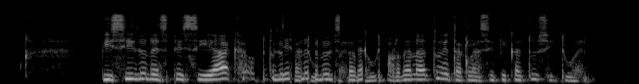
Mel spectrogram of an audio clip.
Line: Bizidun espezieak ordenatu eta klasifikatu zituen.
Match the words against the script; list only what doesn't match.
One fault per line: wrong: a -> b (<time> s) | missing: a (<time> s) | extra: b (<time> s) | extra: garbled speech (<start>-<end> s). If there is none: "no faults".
extra: garbled speech (2.5-3.9 s)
